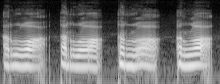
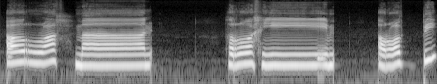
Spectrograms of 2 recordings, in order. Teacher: زبان کے کنارے کی پشت جب اوپر والے اگلے 3 دانتوں کے مسوڑوں سے لگے تو را ادا ہوتا ہے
